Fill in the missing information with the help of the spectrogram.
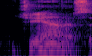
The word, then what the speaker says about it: Giannis: Giannis, that's Giannis. How you pronounce it. It's Giannis? – Yeah.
